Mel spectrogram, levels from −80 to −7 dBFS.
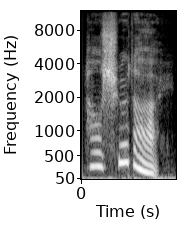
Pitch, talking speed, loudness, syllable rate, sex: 250 Hz, 190 wpm, -13 LUFS, 3.8 syllables/s, female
